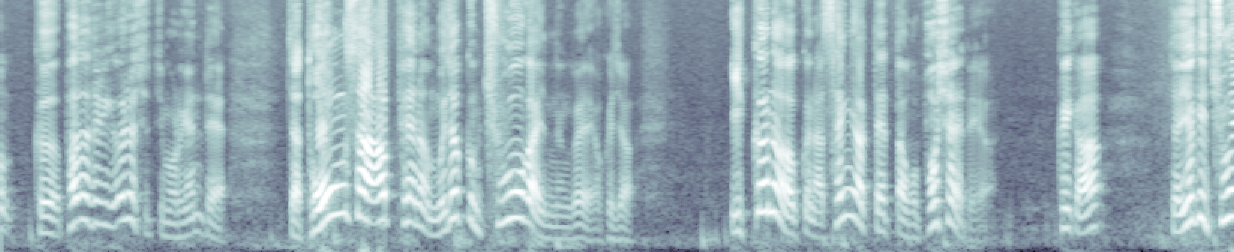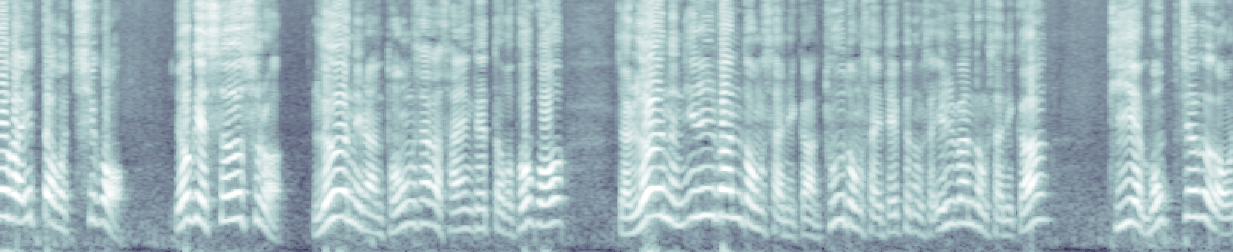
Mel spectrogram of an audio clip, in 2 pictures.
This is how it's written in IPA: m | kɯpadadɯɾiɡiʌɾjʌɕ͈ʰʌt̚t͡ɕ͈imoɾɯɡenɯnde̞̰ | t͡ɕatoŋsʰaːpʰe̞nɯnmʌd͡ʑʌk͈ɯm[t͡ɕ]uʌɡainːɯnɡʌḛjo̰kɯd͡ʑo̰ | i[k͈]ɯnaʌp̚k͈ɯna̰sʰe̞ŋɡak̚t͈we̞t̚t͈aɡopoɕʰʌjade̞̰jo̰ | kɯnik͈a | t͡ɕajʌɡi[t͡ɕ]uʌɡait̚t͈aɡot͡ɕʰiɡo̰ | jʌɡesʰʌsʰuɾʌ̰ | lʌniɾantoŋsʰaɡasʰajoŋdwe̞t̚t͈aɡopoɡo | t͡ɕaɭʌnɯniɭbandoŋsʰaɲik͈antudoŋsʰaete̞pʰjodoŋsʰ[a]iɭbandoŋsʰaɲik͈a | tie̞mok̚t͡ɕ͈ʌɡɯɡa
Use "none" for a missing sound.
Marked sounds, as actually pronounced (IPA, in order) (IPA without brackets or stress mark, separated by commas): t͡ɕ, k͈, t͡ɕ, a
